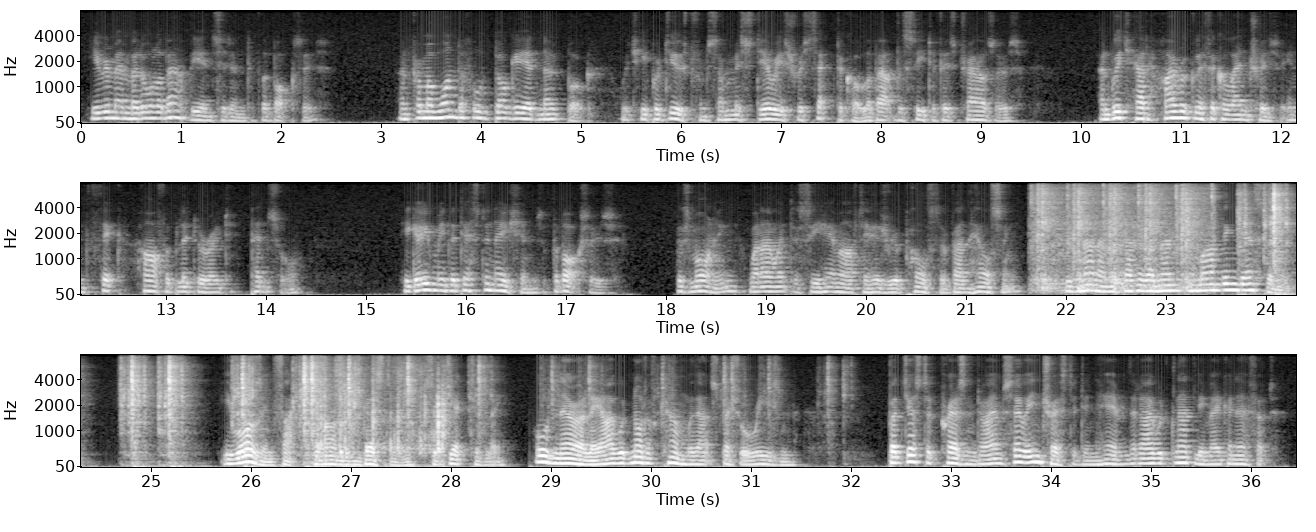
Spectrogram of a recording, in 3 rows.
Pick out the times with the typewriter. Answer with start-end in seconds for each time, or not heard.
21.6-32.2.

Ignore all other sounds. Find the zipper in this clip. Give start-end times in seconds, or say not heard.
26.6-27.9.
